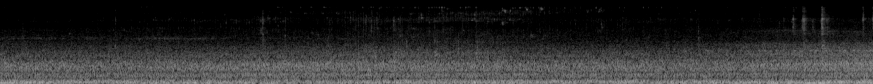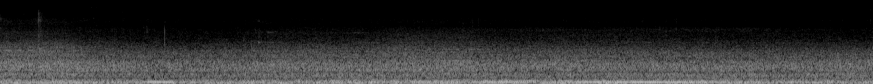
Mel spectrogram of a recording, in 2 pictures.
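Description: Train carrying a railway crane vehicle rolling slowly away over the station tracks: a steady rumble of wheels on rail, with a few faint clicks about eight seconds in and a low hum in the second half.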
